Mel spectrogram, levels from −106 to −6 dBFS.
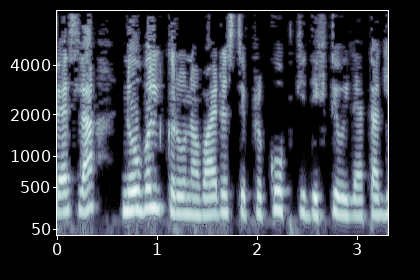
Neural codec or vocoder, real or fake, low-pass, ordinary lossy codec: none; real; none; none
